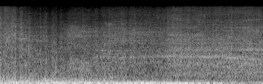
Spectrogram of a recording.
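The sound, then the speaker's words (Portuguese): A fireball explosion sound effect for a thrown fireball passing beside a character's head: a loud, deep roaring rumble that holds steady for a couple of seconds with crackling texture, easing off slightly at the end. No voices. “o Sandoval lança uma bola de fogo. A bola de fogo passa do lado da cabeça do Verne Veron, do lado da cabeça do Erevan.”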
